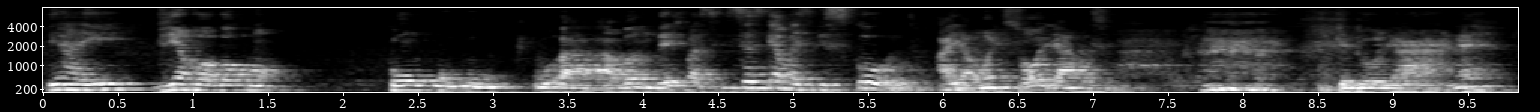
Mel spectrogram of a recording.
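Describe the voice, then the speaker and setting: A man's voice: medium pitch, normal speed, a little mellow, a little hiss or hum. A middle-aged Brazilian man giving a lecture, telling folksy stories and asking the audience for agreement. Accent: Brazilian Portuguese. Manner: folksy storyteller, asks the audience "né?" and "não é assim?". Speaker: speaker at a spiritist center lecture. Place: lecture hall. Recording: echoey hall, distant mic.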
